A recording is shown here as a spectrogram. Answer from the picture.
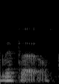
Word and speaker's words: WIPO: I always pronounce it WIPO, but I've heard WIPO, which I can't get into that.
